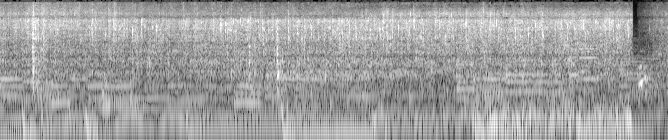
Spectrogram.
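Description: Spicy semolina breakfast being stirred and fried in a pan on a gas stove, with a loud, continuous sizzle and repeated scraping strokes of the spoon close by. No one speaks.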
